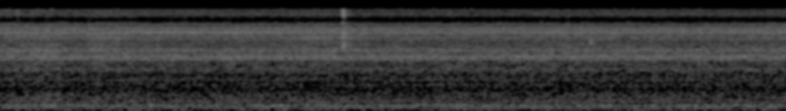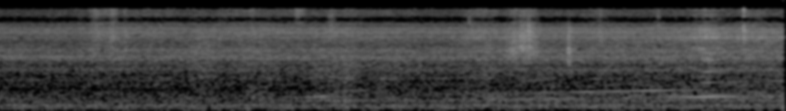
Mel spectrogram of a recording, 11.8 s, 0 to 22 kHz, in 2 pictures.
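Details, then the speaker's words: Older Lochinvar Knight modulating condensing gas boiler (2007–2008, unserviced for years, cascaded pair), one firing up while the other stays in standby at about 144–152°F: steady low hum and soft roar, no banging. "There's our end switches just closed. This one's firing up. That one's still in standby mode."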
